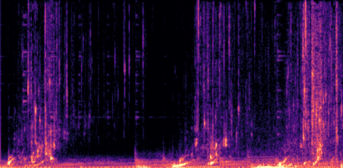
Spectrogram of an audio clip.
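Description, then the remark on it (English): Water gurgles and bubbles in uneven low surges under a steady airy hiss, rising to a louder churning burst near the end, heard on opening the door to the Fireman's Passage at the bottom of a ship, with no voices. “When you open it, you hear a hissing and a gurgling.”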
